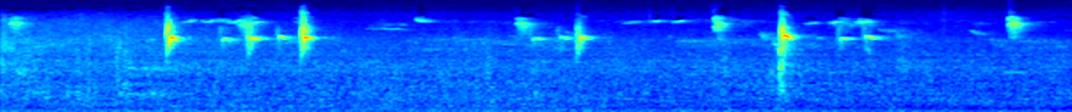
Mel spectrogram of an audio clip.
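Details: Wild birds at holiday lodges beside a loch near Dundee, Scotland: a few high, thin whistled chirps spaced irregularly over a quiet background hiss, with a louder sharp note near the end.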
